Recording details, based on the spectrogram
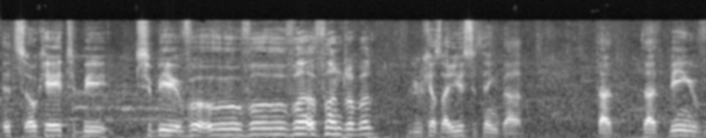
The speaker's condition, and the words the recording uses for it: Stuttering. As you can see, I have a stutter.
